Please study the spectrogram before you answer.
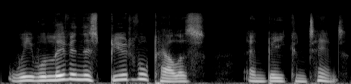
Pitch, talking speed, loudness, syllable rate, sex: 175 Hz, 170 wpm, -18 LUFS, 5.0 syllables/s, male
